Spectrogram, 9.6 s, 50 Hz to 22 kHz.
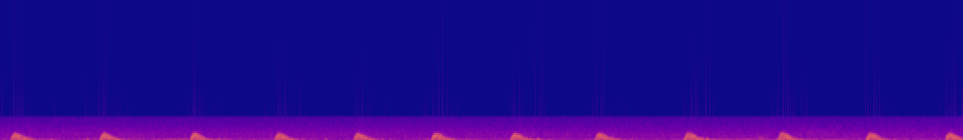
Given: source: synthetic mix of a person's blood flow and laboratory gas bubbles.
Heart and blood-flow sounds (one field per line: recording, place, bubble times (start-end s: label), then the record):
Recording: Doppler ultrasound of blood flow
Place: subclavian vein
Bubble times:
7.23-7.28 s: bubbles
7.55-8.01 s: bubbles
From the record:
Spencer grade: 1 (occasional bubble signal discernible with the cardiac motion signal, with majority of cardiac periods free of bubbles)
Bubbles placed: anywhere in the cardiac cycle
